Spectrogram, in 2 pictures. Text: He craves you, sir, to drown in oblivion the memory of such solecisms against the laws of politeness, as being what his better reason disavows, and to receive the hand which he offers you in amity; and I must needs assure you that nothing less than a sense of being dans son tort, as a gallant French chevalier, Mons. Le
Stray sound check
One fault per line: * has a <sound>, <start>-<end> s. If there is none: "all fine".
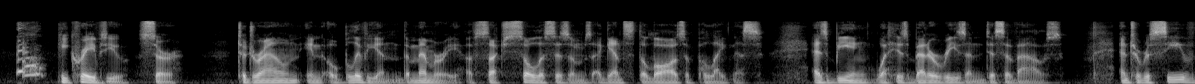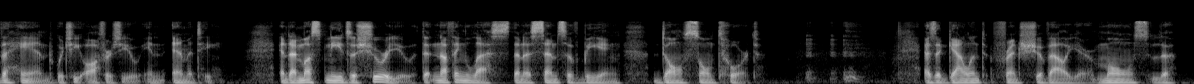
* has a bark, 0.2-0.5 s
* has a throat clearing, 20.0-20.7 s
